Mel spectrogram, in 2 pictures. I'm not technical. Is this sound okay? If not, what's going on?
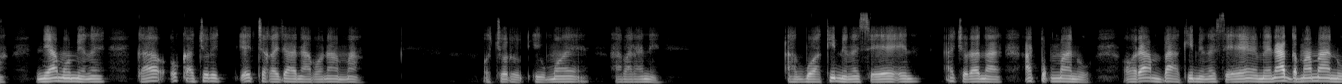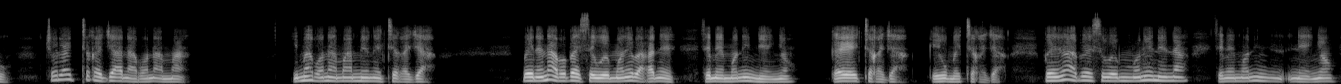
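No. Bluetooth SBC compression is audible from start to finish. The speech sounds dull and rough, with a gritty hiss clinging to it and the crisp top end coming and going. This is likely the basic codec Bluetooth uses to squeeze sound over a wireless link, here set very tight. It splits the sound into a few broad pitch bands and starves the highest ones, so the sharp detail drops out and the rest turns coarse.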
